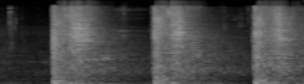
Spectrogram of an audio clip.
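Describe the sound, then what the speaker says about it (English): A semi-automatic rifle in The Outer Worlds fires three single shots about a second apart, each a loud, close, booming crack that decays into a rumbling tail. "Shooting one by one. So it's semi-auto."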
